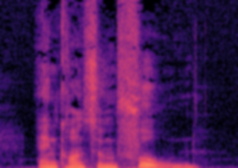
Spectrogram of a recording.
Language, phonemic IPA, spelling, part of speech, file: Swedish, /kɔnsɵmˈɧuːn/, konsumtion, noun, Sv-konsumtion.ogg
- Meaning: consumption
